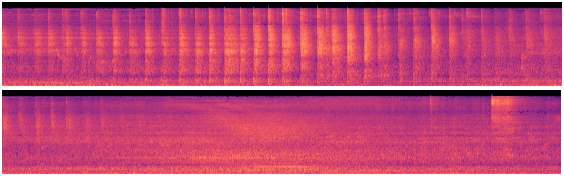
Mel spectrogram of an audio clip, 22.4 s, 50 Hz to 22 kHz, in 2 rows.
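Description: Trenitalia Intercity passenger train with an E401 electric locomotive rolling through a station. The coach wheels make a quick, even clickety-clack over the rail joints. About ten seconds in, the clicking fades into a steadier rumble, with a short whine partway through and a brief hiss near the end.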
